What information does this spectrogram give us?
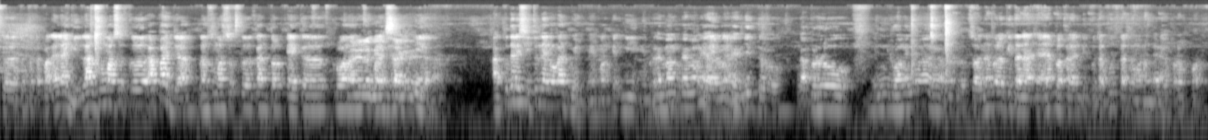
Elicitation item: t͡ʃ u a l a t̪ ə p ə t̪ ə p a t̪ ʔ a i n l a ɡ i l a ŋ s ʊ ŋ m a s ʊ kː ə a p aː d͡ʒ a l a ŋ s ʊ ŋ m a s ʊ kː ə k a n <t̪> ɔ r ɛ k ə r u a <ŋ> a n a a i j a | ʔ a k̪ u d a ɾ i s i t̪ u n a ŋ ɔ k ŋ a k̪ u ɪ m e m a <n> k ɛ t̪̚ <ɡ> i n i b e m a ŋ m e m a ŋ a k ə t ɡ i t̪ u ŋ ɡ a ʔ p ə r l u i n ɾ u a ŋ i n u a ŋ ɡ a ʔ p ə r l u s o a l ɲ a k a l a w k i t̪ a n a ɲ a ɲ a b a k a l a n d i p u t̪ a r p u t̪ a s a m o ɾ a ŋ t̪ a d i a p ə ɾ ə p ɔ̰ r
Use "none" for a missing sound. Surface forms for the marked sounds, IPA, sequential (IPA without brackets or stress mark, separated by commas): t̪, ŋ, ŋ, ɡ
